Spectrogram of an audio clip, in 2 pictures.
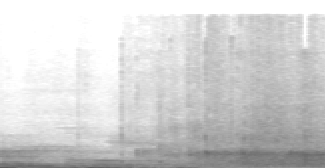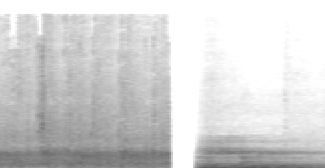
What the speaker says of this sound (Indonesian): Sekali lagi kami berikan aplaus.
